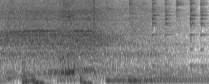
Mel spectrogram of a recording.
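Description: Countertop blender whirring for about a second and a half, then fading out, as a cartoon sound effect over background music.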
